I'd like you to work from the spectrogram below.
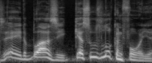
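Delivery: put-on animated New Jersey accent. Retell what Jim said to you in the hall early in your career, in Jim's New Jersey accent. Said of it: "in his New Jersey accent".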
